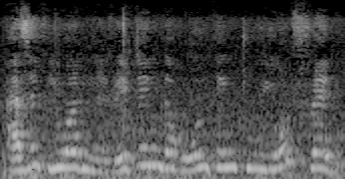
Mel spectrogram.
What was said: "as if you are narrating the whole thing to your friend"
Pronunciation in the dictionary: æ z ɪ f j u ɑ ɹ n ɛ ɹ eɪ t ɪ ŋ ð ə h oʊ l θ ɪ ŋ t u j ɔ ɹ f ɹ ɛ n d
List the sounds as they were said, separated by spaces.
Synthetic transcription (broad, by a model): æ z ɪ f j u ɑ ɹ n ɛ ɹ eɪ t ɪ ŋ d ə h oʊ l t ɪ ŋ t u j ɔ ɹ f ɹ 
